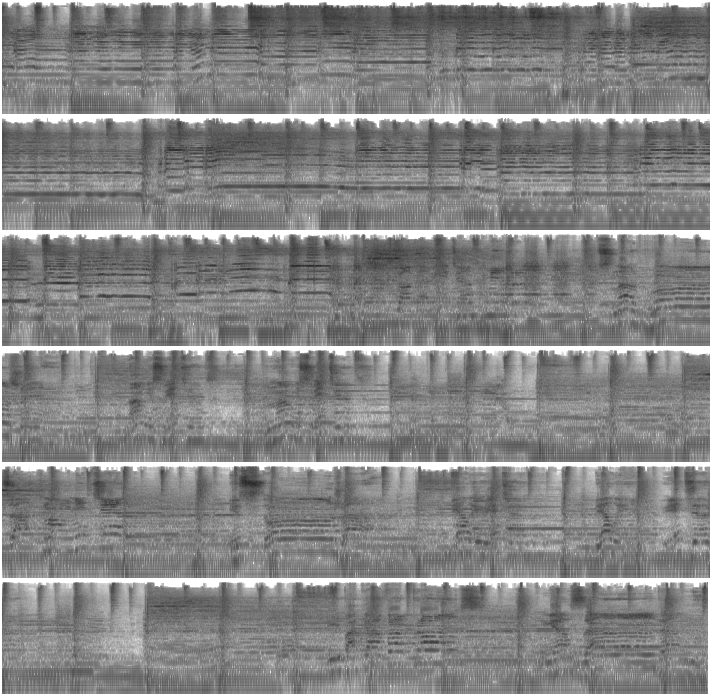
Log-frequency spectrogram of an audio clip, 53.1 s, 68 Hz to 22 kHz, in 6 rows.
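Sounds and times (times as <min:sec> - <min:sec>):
bass and drums: 0:00.0 - 0:53.0
guitar with bending notes: 0:00.0 - 0:53.0
rock band playing: 0:00.0 - 0:53.0.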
